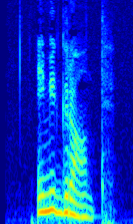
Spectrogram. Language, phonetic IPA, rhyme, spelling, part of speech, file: Russian, [ɪmʲɪˈɡrant], -ant, эмигрант, noun, Ru-эмигрант.ogg
- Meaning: emigrant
